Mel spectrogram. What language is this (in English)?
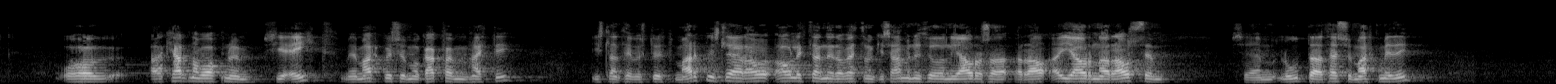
Icelandic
